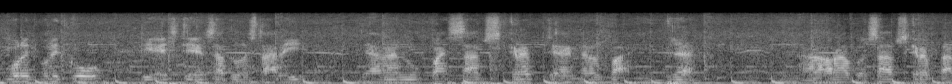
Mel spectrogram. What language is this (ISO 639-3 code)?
ind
